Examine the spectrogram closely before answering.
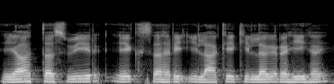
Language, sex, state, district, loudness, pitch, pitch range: Hindi, male, Jharkhand, Ranchi, -15 LUFS, 125 Hz, 120-130 Hz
